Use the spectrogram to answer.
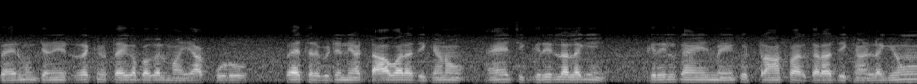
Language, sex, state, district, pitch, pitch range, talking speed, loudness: Garhwali, male, Uttarakhand, Tehri Garhwal, 110 Hz, 105-115 Hz, 170 wpm, -19 LUFS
